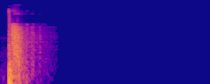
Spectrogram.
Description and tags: metal-dirt-step
Used as a footstep for a medium-small sized robot. Manipulating length and pitch of this sample in small increments can do enough to create variety within a sequence of footsteps!
steps, footstep, medium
